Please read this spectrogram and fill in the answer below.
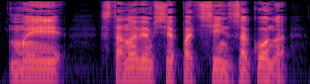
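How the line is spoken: Loud. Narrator (Russian): громко проговорила Фенелла

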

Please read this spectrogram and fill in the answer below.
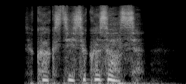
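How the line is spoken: Whispered question. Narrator (Russian): шепотом спросила Саша

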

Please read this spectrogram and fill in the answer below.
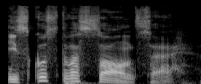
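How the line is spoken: Thoughtful drawl. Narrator (Russian): задумчиво протянул Паршурам

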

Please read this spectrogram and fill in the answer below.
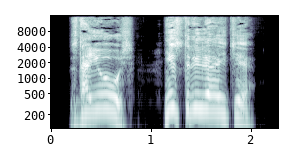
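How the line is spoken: Frantic scream. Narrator (Russian): Истошно заорал Леха

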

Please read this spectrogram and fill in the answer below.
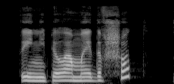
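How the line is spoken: Laughing. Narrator (Russian): засмеялся Альберто

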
